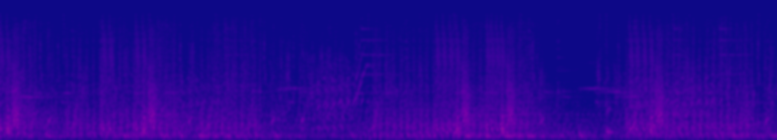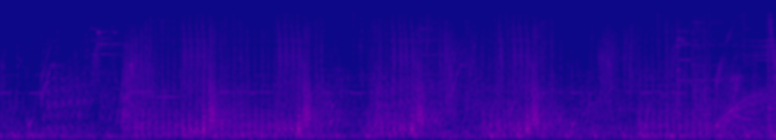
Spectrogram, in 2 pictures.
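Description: Cartoon ink shots splatter in quick, repeated bursts.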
